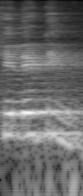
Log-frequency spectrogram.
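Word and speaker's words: chelating: देखो कोई कोई इसको प्रोनाउंस करता है किलेटिंग, किलेट या किलेटिंग, लेकिन मैं इसको बोलता हूँ चिलेटिंग, ठीक है।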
